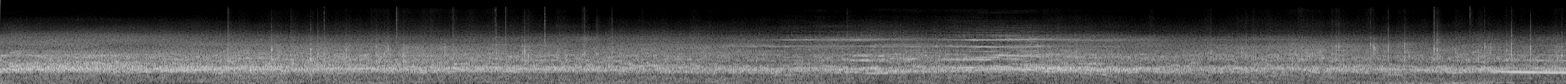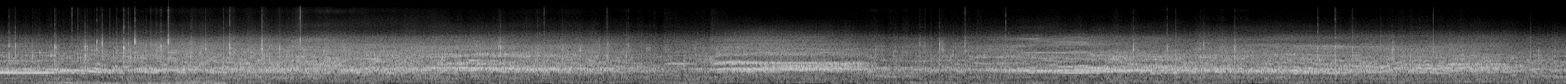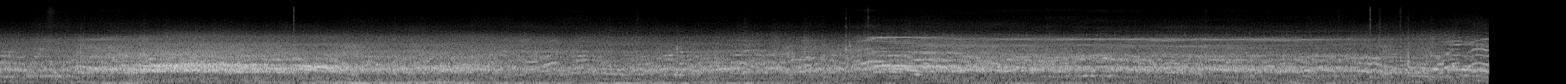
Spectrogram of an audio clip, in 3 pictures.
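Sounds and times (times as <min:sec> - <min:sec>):
crowd cheering loudly: 0:00.0 - 0:46.2.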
